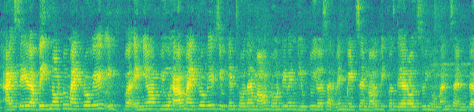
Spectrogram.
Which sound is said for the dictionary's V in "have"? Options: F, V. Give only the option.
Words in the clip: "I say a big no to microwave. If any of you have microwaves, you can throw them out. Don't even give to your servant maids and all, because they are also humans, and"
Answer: V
